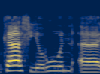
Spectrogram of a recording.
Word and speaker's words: كافرون: And then kafirun, you just have to make sure that the kaf, you prolong it for 2 counts because of the mad alif. The ra is heavy. And then you pronounce the noon at the end with a tawassut.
